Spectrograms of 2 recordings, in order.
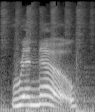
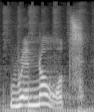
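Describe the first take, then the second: First: The final t is silent. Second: The final t is pronounced. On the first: The speaker calls it right. "actually pronounced" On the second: The speaker calls it wrong. "commonly mispronounced"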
